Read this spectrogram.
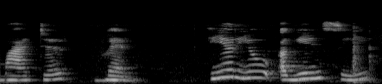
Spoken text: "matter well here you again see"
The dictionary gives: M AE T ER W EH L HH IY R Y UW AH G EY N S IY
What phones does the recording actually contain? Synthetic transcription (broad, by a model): M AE T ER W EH N HH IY R Y UW AH G EY N S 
